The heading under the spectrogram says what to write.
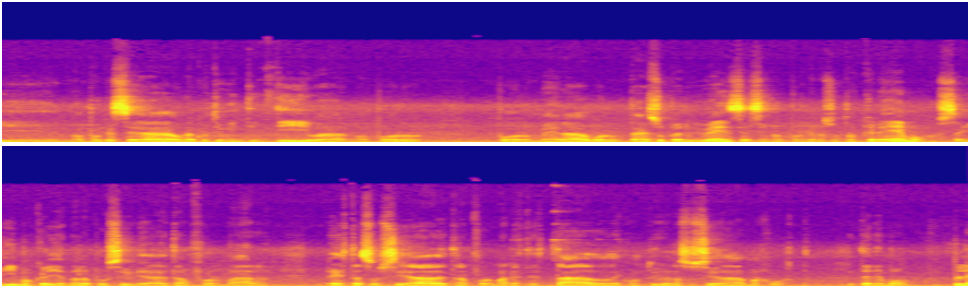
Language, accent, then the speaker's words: Spanish; Venezuela; no sean tan ingenuos como para creer que un pueblo como el venezolano, que ha dado todas las luchas que ha dado, sin pretendernos ser algo más de lo que somos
